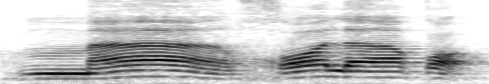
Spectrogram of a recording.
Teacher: Ma-nya dua harokat ya teman-teman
